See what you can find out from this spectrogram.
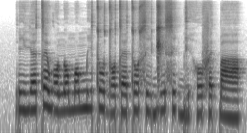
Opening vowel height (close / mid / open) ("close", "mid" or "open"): close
